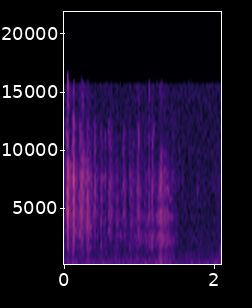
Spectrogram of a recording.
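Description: Faint, rapid light clicks and a soft rustle of hands handling paper and craft supplies on a countertop, dying away after about a second and a half.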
